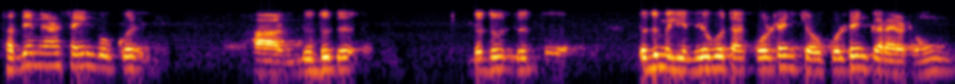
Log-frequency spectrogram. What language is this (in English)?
Sindhi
